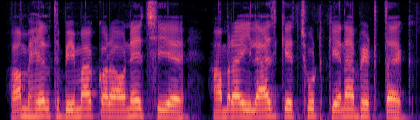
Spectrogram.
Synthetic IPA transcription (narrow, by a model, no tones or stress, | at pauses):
həmɦelt̪ʰbimakəɾaʊnet͡ʃʰijɛ | həmɾailad͡ʒket͡ʃʰuʈkenabʱeʈt̪ək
